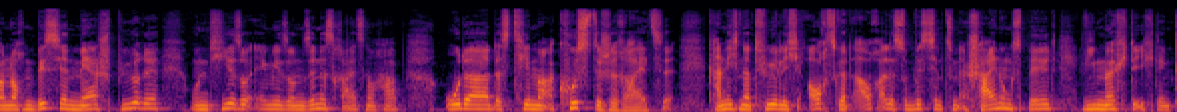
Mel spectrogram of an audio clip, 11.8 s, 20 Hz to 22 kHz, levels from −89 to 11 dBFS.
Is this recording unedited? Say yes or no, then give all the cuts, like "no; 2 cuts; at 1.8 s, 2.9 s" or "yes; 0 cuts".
no; 1 cut; at 9.4 s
